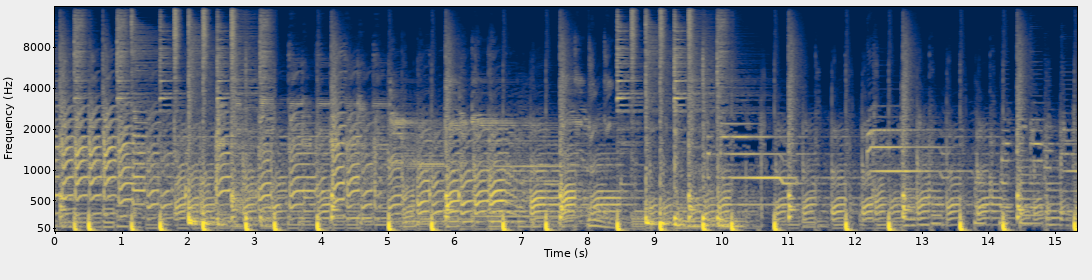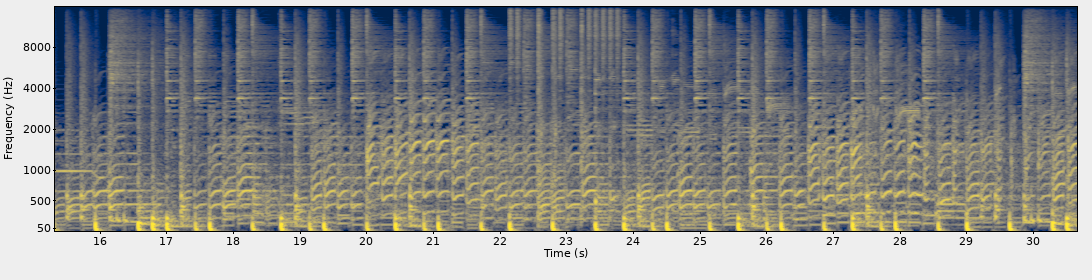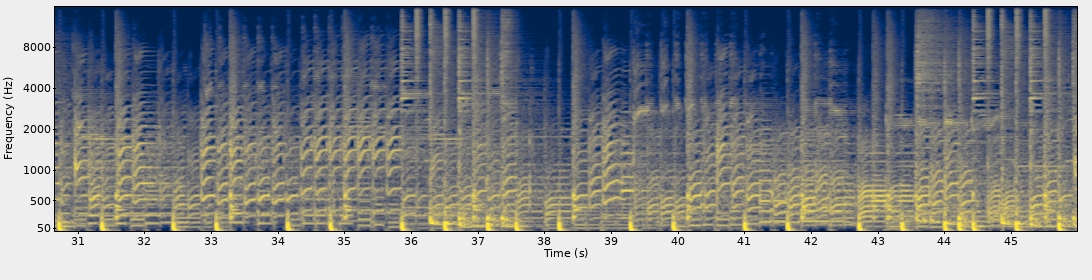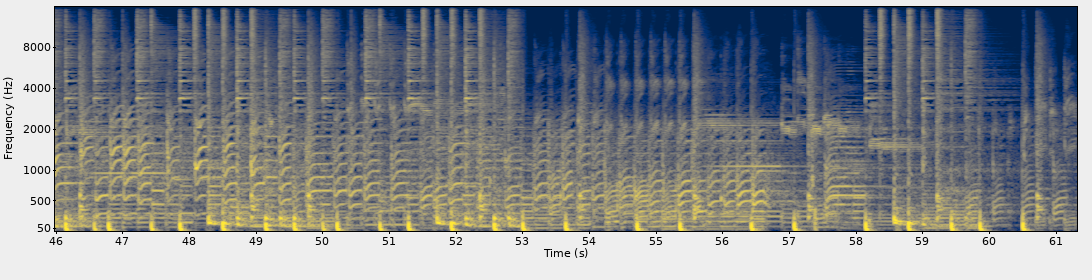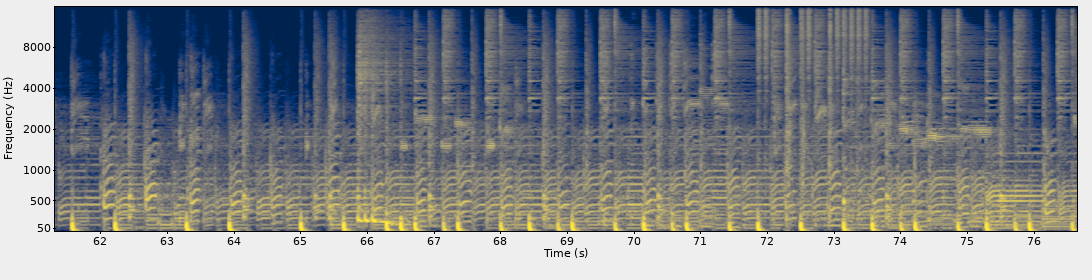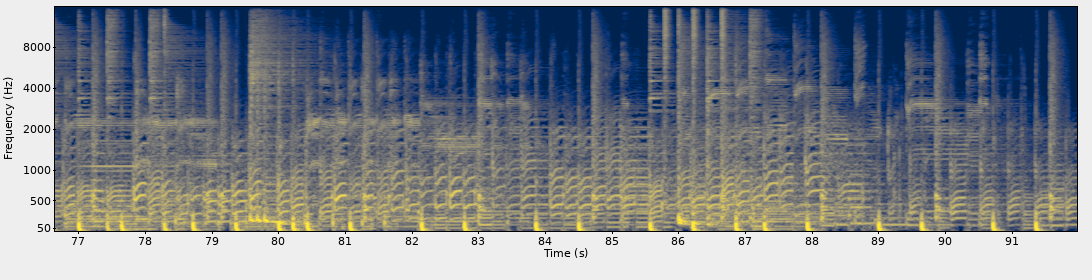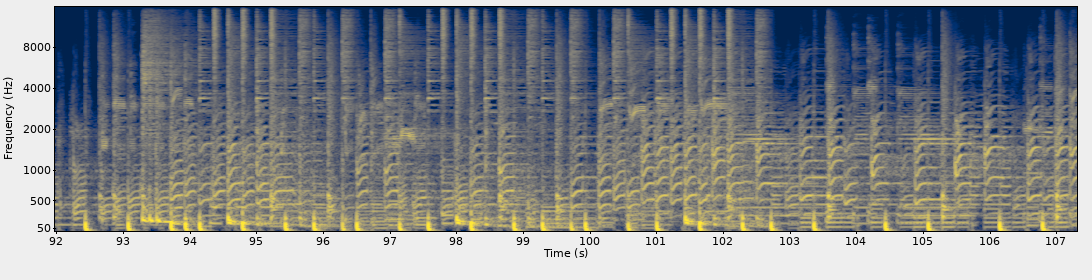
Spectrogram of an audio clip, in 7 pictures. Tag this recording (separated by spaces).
140 Backing Bass BPM Drums Guitar Jazz Loop Music Synth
